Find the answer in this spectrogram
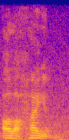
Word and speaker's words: Elohim: But is Elohim? In English, you're going to see it as Elohim. In the Hebrew, it's going to be pronounced Alahayim.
